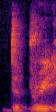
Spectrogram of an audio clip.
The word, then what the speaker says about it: debris: good just remember uh this s is silent yeah debris ah debris yeah yeah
